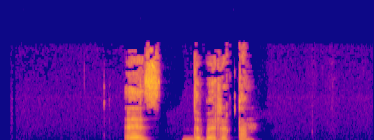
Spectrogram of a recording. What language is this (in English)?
Kurdish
